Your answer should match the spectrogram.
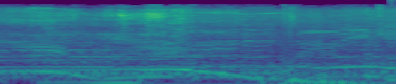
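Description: Race car drifting through bends during a race, a loud continuous engine drone whose pitch dips and climbs again as the revs change, with no pause throughout.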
